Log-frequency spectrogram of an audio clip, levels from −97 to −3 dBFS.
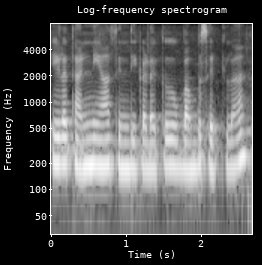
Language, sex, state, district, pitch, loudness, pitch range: Tamil, female, Tamil Nadu, Kanyakumari, 185 Hz, -16 LUFS, 175-190 Hz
